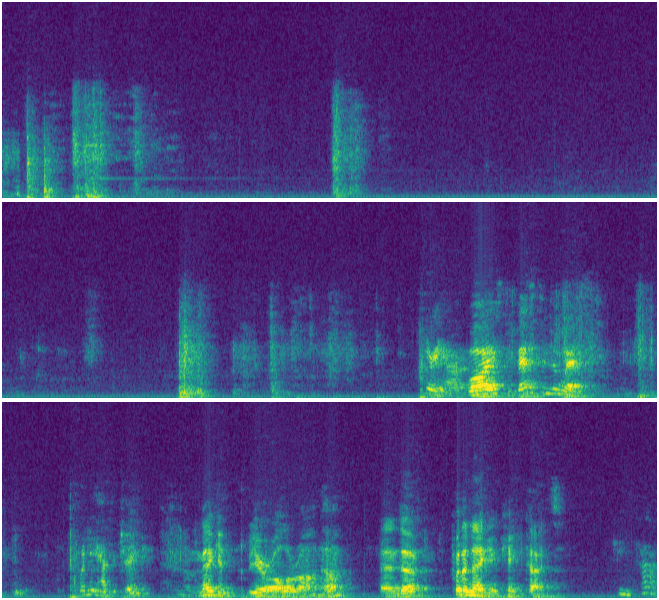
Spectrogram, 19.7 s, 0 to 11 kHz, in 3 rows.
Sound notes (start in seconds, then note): 0.1 ball banging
